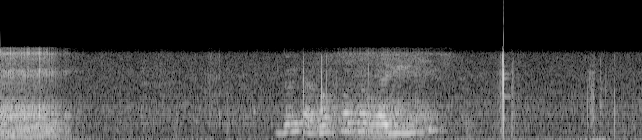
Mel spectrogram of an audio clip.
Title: fait dodo après un dixit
